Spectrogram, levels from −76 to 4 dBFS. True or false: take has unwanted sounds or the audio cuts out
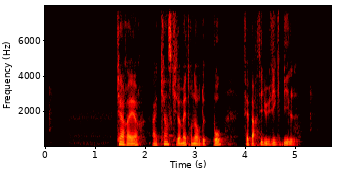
false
